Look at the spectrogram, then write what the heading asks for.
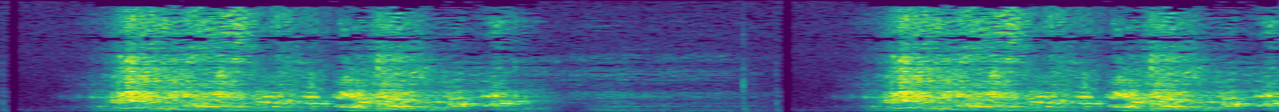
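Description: Lion roaring: two roars about four seconds apart, each about two seconds long, tailing off more quietly before an abrupt cut.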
